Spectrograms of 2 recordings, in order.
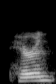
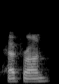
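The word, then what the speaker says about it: Heffron: pronouncing it or they act like they can't pronounce it a lot of people will say uh is it um heron herron heron drive ever haven't it's just like it's not that hard hephron yeah um but i suppose if you haven't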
